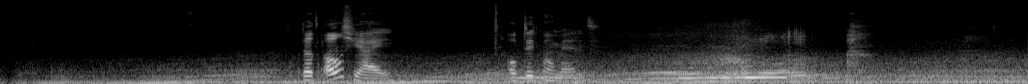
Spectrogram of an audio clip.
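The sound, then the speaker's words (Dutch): A car drives past with its engine revving loudly, a low rumble swelling to a rising roar near the end while a person keeps talking over it. “Hij rijdt even een auto voorbij, die vindt het leuk om stoer te doen.”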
